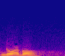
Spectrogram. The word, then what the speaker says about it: NORML: Their name is N-O-R-M-L. Their name is pronounced normal, and they are lobbying for the legalization of marijuana in the United States.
